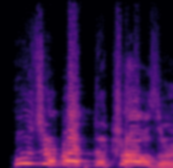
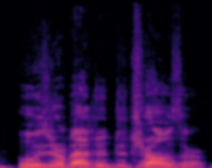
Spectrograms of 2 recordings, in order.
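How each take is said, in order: First: Puzzled repeat. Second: Said in the usual way. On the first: Retold or imitated. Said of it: "And I was like, "What?". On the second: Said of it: "he turns to us and he says".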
